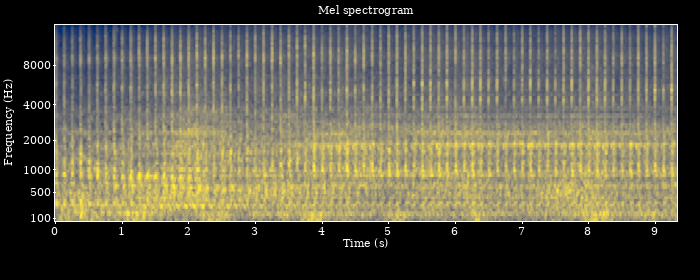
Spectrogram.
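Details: 2004 Ford Transit Connect 1.8 diesel, 132,000 miles, hard to turn over: sharp, regular metallic knock about four per second from start-up at idle over the diesel clatter, with lots of white smoke; owner suspects head gasket or head, unconfirmed.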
